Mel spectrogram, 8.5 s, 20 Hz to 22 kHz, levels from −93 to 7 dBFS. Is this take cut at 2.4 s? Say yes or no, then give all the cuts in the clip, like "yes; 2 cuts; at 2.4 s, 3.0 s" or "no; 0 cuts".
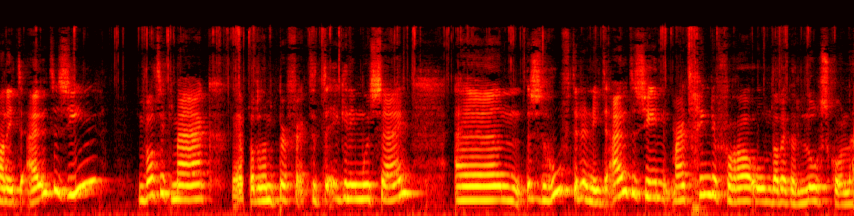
yes; 1 cut; at 2.4 s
